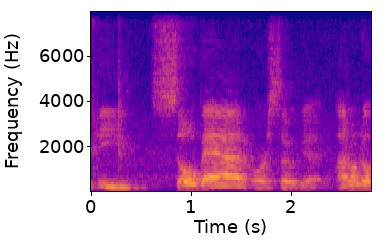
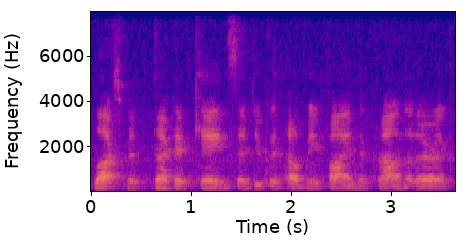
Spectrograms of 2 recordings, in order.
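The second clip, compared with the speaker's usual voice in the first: low, softer hero reading a line; game character voice; 5 semitones lower, 7 dB quieter than usual. Acted. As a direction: play the questing hero, low and restrained. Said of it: "I did use different voices".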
